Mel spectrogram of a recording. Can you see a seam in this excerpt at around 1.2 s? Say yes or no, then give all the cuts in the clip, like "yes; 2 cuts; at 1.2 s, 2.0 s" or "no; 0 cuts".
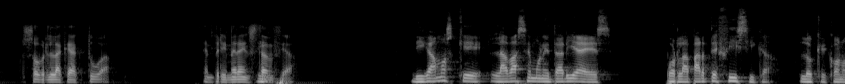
no; 1 cut; at 4.0 s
